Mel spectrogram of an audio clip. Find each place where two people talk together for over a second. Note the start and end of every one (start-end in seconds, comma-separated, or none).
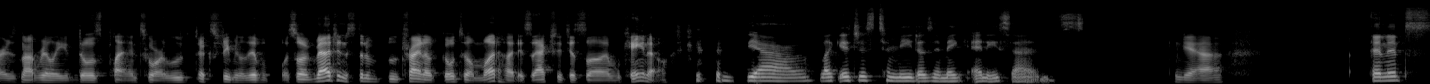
none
